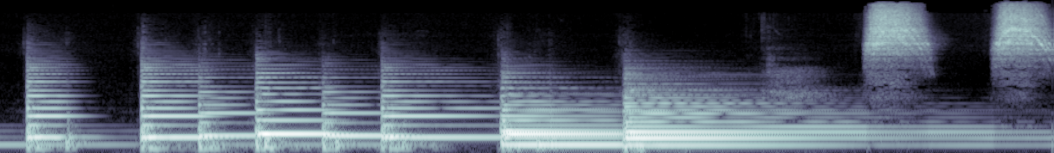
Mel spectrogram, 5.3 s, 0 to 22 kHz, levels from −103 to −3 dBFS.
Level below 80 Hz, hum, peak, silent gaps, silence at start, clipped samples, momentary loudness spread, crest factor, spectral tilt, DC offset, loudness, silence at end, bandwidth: -44 dBFS; none; 0 dBFS; none; 0 s; under 0.1%; 11 LU; 14 dB; -5.5 dB/octave; under 0.1%; -15 LUFS; 0 s; over 20 kHz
